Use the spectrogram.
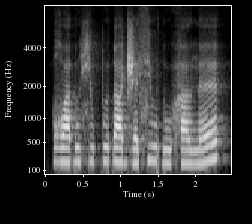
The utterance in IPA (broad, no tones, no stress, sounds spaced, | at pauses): ʁʷ a ɗ u ç ɯ p ɯ ɗ a d͡ʒ ɛ sʲ u ɗ u h a ə̯ n ɛ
